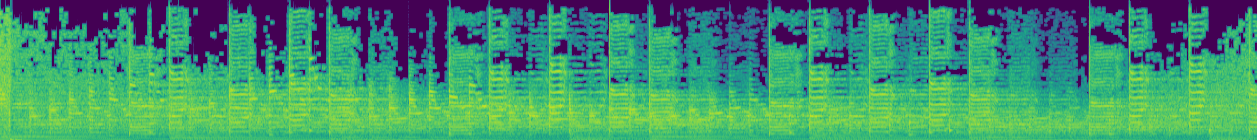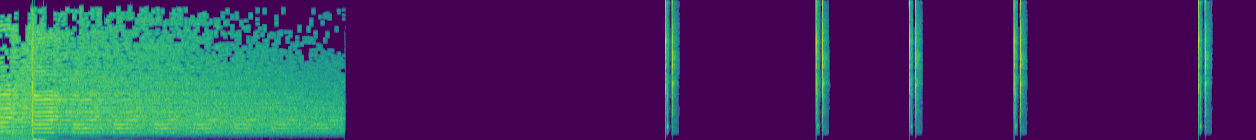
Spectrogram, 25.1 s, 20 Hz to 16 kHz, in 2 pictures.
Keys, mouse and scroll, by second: 2.5 ctrl+z, 3.5 ctrl+s, 4.7 click, 5.2 ctrl+s, 6.5 click.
